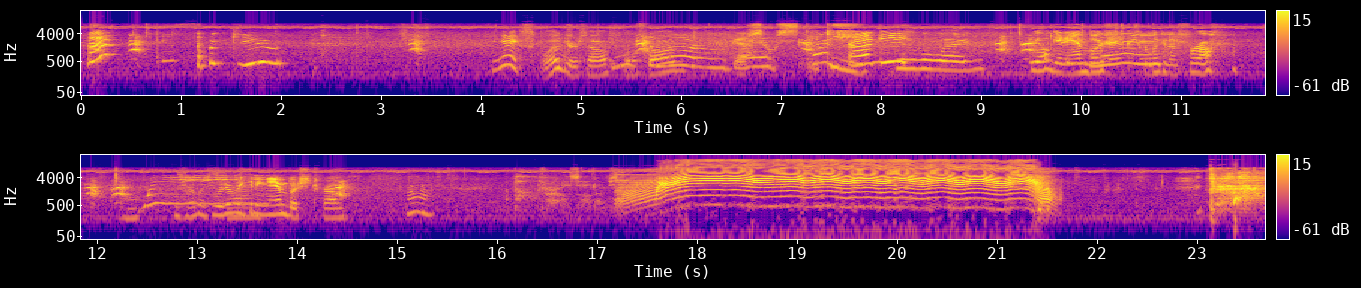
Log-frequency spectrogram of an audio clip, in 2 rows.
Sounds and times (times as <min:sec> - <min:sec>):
Speech: 0:12.4 - 0:14.5
Frog: 0:17.1 - 0:21.7.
